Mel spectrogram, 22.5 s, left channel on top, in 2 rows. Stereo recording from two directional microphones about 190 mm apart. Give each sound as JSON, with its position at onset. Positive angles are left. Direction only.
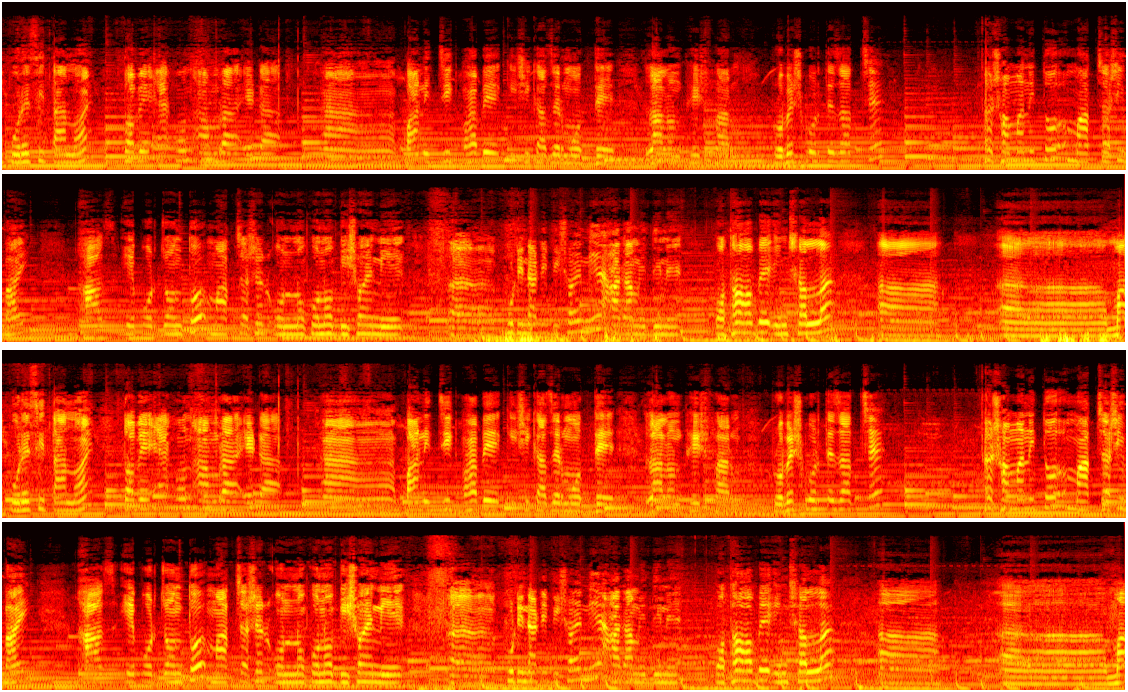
{"t": 0.1, "sound": "speech", "side_deg": 55}
{"t": 9.8, "sound": "speech", "side_deg": 20}
{"t": 15.7, "sound": "speech", "side_deg": 45}
{"t": 17.4, "sound": "speech", "side_deg": 15}
{"t": 18.5, "sound": "speech", "side_deg": 30}
{"t": 20.1, "sound": "speech", "side_deg": 10}
{"t": 21.2, "sound": "speech", "side_deg": 30}
{"t": 21.6, "sound": "a sound", "side_deg": 30}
